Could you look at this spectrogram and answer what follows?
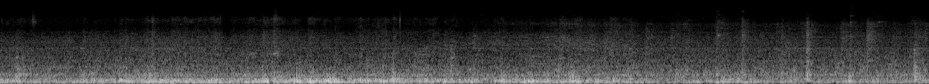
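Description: Passenger train running slowly, heard from the open doorway of the coach: a steady rumble of wheels on the rails, with a few faint clicks near the end.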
